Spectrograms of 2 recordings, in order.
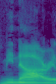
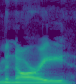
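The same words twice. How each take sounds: First: The word is said the way Italian sounds. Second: The word is said in a non-Italian way. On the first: The speaker calls it right. "like in Italian" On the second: The speaker calls it wrong. "I'm mispronouncing that"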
